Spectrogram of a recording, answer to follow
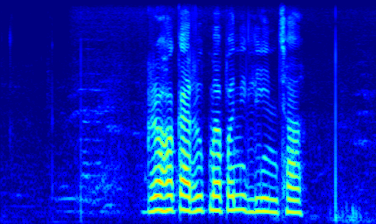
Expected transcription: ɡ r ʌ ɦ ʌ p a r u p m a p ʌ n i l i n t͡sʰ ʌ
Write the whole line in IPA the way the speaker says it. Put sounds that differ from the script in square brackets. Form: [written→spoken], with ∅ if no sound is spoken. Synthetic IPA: ɡ r ʌ ɦ ʌ [p→k] a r u p m a p ʌ n i l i n t͡sʰ ʌ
